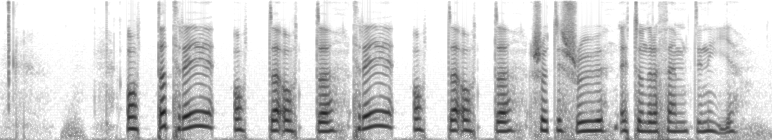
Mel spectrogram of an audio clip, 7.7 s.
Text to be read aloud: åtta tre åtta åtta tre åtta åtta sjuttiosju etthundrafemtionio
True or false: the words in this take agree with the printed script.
true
